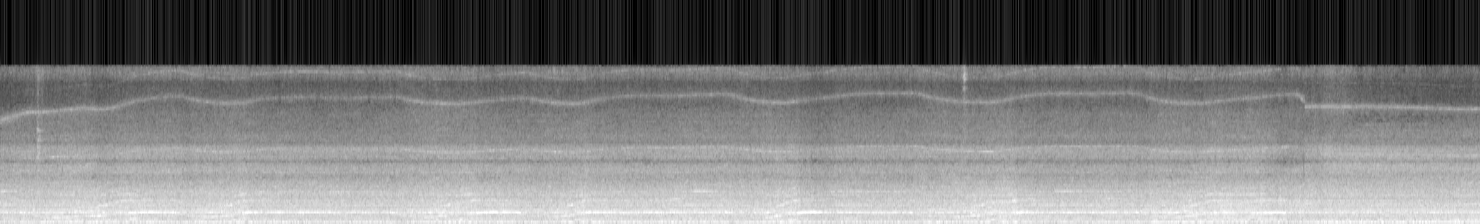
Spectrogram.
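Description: Rotary bored-piling rig working: a steady, loud machine drone with a whine that dips in pitch and comes back up about every two and a half seconds.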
